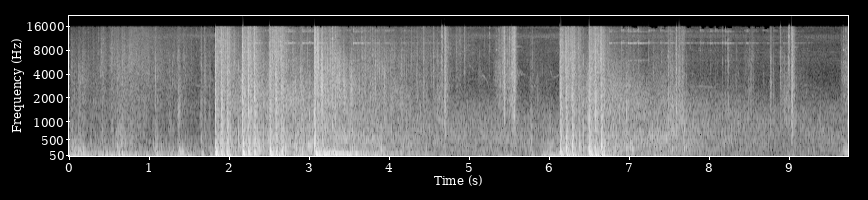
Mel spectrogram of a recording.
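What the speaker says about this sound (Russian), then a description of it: "Он по мне стрелял, пули летели." Bursts of video game gunfire from an online Russian clan match, with two loud clusters of rapid shots near the start and middle and scattered single cracks between them, no talking.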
